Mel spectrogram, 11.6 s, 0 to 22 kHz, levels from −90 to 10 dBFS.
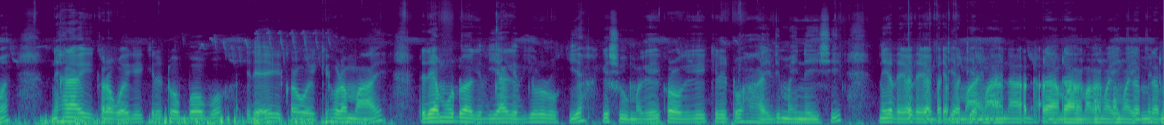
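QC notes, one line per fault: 9.09 s to end, doubled audio track: a dry, equally loud copy cuts in roughly 200 ms late, likely from a second, slower capture path.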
